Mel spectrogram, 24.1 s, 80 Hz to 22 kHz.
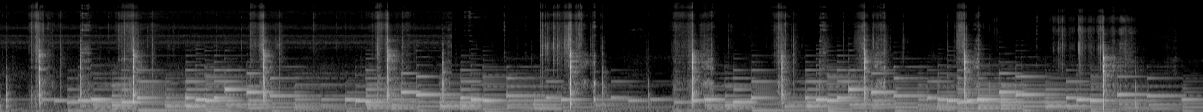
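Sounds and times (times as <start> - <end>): gentle piano music: 0.0 - 24.0
knife chopping on cutting board: 0.1 - 3.0, 5.0 - 5.6, 7.5 - 9.0, 10.8 - 12.2, 13.5 - 14.3, 15.5 - 17.8, 19.1 - 19.6, 21.1 - 22.8.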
